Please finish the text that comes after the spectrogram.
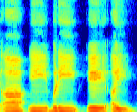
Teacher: इन स्वरों के उच्चारण में ओठ गोल नहीं होते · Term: अवता मुखी स्वर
